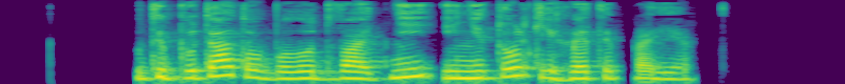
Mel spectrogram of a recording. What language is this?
Belarusian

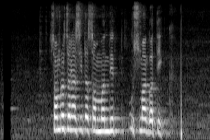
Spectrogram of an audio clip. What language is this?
Nepali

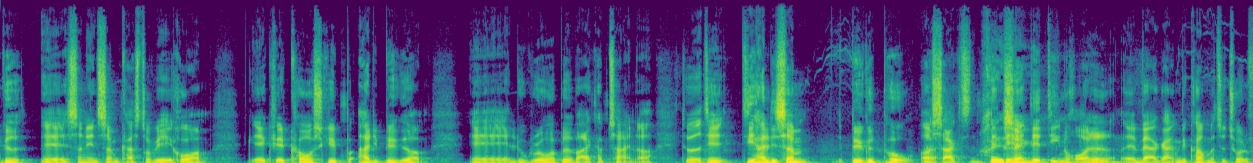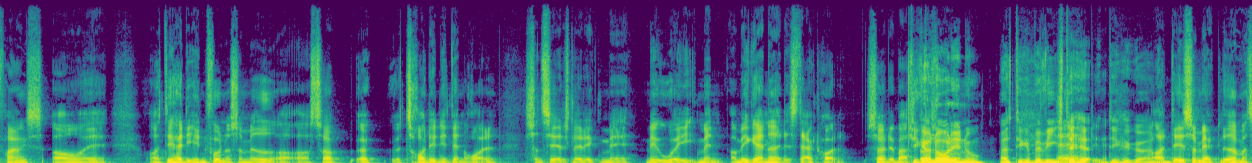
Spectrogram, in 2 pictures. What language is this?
Danish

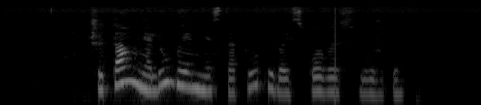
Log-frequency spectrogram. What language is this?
Belarusian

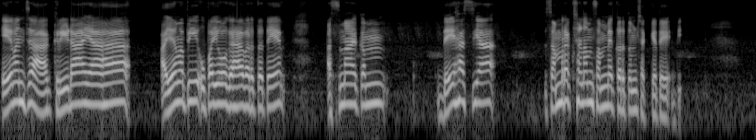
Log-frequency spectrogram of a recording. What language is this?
Sanskrit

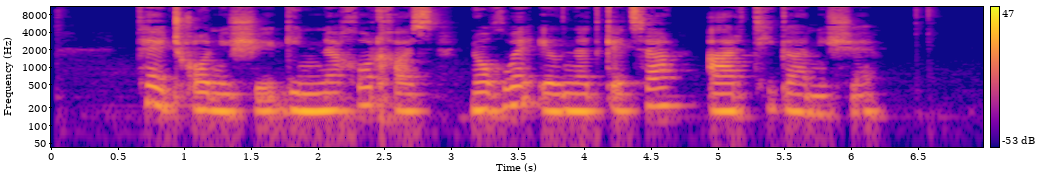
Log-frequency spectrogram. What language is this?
Mingrelian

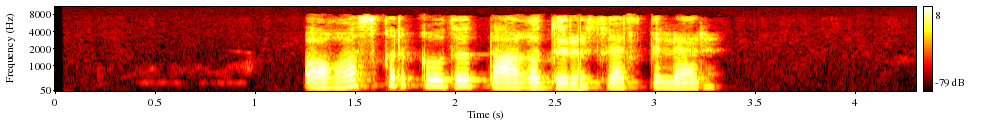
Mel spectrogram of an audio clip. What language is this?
Bashkir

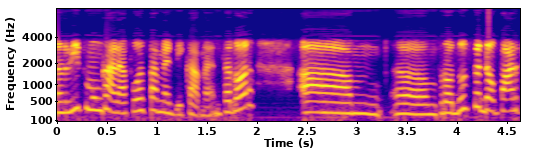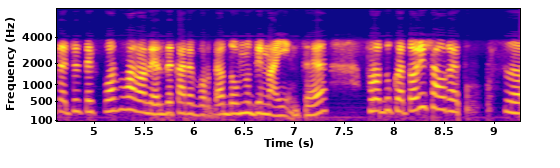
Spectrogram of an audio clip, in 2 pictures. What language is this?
Romanian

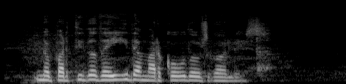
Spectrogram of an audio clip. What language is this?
Galician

